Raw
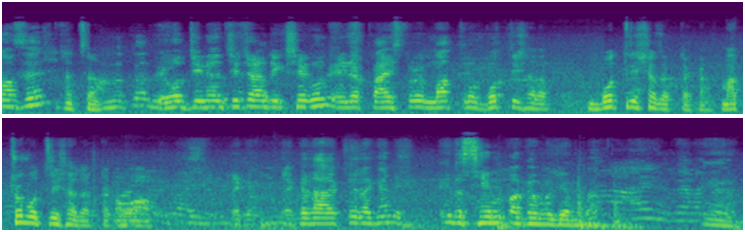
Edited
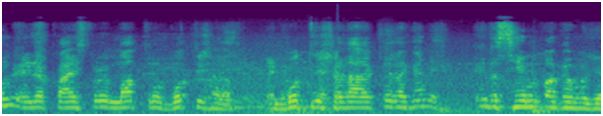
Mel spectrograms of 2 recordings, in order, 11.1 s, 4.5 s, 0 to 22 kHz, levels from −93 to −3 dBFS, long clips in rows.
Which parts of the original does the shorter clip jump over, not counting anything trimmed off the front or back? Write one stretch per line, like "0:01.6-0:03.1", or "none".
0:04.8-0:07.8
